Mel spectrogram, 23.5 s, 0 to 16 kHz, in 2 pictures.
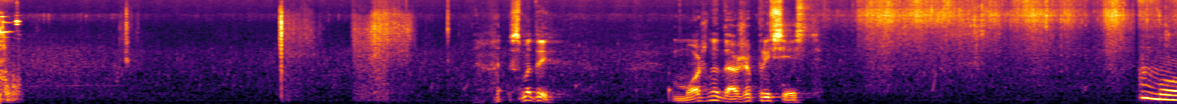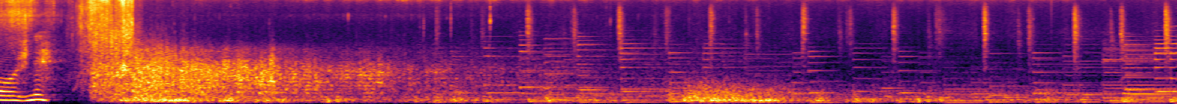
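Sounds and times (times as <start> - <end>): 
steady rain pattering and dripping in a thunderstorm: 0.3 - 23.5
speech: 5.0 - 5.7, 6.7 - 8.3, 11.4 - 12.4
deep rolling thunderclap in a thunderstorm: 12.7 - 21.4.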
